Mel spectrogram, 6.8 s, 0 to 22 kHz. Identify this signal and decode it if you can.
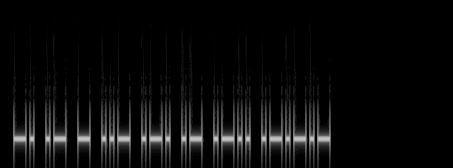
Morse code, heard as a keyed tone, about 19 wpm, 700 Hz. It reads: NATURAL.
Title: Sentences from Top 700 Words 20wpm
